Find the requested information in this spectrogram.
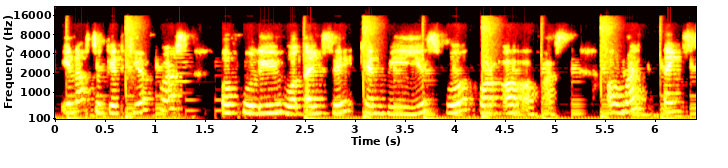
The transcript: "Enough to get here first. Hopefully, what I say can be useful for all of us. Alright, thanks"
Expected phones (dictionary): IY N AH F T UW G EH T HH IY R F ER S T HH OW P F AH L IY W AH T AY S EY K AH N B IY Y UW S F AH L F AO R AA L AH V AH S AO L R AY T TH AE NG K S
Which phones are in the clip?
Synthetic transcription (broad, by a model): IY N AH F T UW G EH T HH IY R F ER S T HH OW P F AH L IY W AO T AY S EY K AH N B IY Y UW S F AH L F AO R AA L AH F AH S AO L R AY T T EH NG K S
